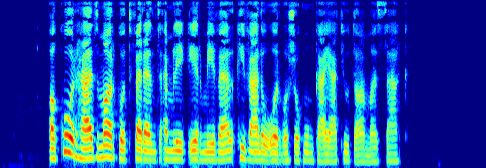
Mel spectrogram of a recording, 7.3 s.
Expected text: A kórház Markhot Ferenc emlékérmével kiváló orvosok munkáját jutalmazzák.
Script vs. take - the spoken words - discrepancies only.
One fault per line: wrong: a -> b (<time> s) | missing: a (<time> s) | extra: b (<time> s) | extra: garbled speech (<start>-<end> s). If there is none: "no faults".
no faults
